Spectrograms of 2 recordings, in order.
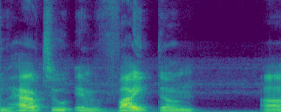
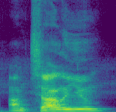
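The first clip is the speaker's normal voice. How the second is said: ordinary talk, nothing marked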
